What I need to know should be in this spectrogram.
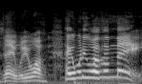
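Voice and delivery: jumps high, a mock startled "what do you want"; mock indignant. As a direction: play a put-upon guy, suddenly high. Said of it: "I go like this".

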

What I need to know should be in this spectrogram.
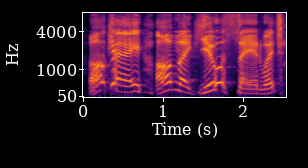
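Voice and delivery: high, manic cackling clown voice; gleefully sinister, breaking into a cackle; evil clown. Acted. Robot answers its owner's sandwich order, evil clown voice. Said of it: "It's an evil clown".

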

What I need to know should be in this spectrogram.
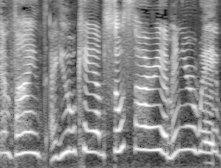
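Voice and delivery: very high retold apologetic babble; high-pitched apology. Crash victim apologising to truck driver, high-pitched.

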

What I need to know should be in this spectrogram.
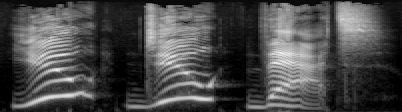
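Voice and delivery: high, loud approving cheer; gleeful cheering. Retold or imitated. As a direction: egg her on with relish. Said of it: "I'm like".

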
